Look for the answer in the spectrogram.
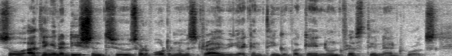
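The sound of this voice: Speaking at a fast pace, a man with a medium pitch and a dark, mellow tone keeps a fairly even intonation, with vocal fry in his voice.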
